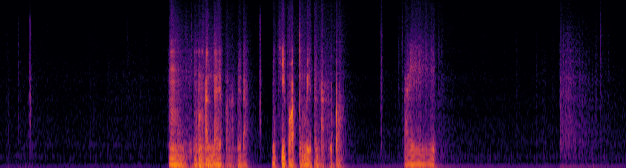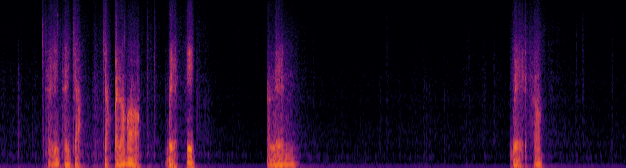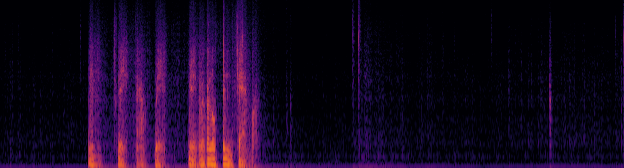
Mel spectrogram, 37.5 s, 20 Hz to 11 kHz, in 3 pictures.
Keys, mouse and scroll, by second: 1.0 click, 1.8 click, 2.5 click, 3.3 click, 3.7 click, 4.2 click, 9.3 click, 11.3 click, 11.9 click, 12.6 click, 13.3 click, 13.7 click, 14.4 click, 14.9 right click, 16.0 click, 17.5 click, 18.8 click, 19.6 click, 20.3 click, 21.9 click, 24.1 click, 24.5 click, 25.2 click, 26.3 click, 27.8 click, 28.5 click, 29.1 click, 29.8 right click, 30.5 click, 31.0 click, 31.7 click, 32.1 right click, 33.6 click, 34.8 click, 35.7 click, 37.4 right click.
